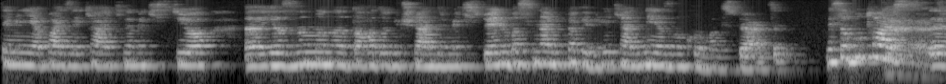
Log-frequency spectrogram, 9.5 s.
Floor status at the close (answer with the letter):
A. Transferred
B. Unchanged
B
